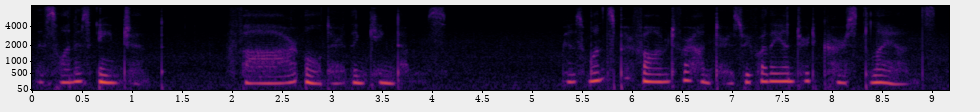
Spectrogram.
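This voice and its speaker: A woman playing a friendly, mysterious witch healer in a whispered ASMR fantasy roleplay, soothing and gently teasing. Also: medium pitch, fairly even intonation, breathy edge. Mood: solemn, reassuring. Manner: soothing, unhurried, softly whispered.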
